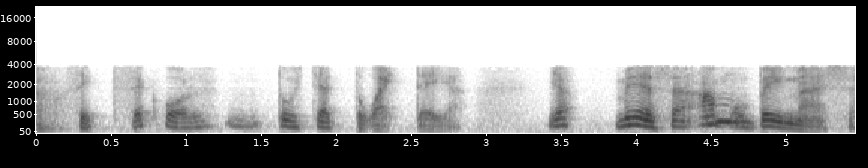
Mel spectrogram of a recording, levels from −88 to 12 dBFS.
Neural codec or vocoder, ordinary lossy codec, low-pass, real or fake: codec, 16 kHz, 0.4 kbps, LongCat-Audio-Codec; none; 3.6 kHz; fake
